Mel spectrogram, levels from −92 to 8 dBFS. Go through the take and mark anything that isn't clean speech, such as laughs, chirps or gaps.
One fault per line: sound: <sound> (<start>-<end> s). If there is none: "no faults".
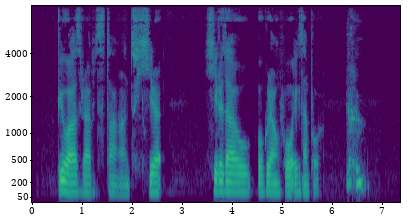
sound: sneeze (6.3-6.8 s)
